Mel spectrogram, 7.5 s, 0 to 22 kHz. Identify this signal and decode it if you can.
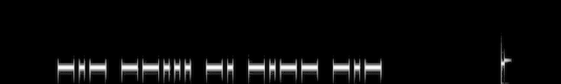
Morse code, heard as a keyed tone, about 17 wpm, 700 Hz. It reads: K7NYK
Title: USA Call Signs - 5 Characters - 3x Character Spacing - 17wpm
